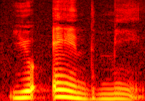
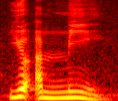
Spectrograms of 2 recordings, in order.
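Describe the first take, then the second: First: The word 'and' is full and stressed. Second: The word 'and' is reduced and unstressed. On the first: The speaker calls it wrong. "Don't say you and me. There is no need to to make and strong" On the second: The speaker calls it right. "you can pronounce it as and or n"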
